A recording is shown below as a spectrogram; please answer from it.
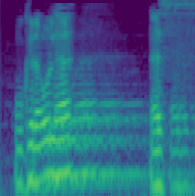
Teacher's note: معنى ان الصوت فيها مستمر يعني الصوت فيه جريان. يعني دي السين دي رخوة، السين رخوة، بستطيع ان انا امطها وما يبقاش فيها غلط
